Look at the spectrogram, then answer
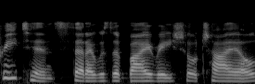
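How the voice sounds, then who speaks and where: Her delivery keeps a moderate pace and ordinary pitch variation. This woman has an ordinary speaking voice. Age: 60s. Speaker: author. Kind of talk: interview, personal story.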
